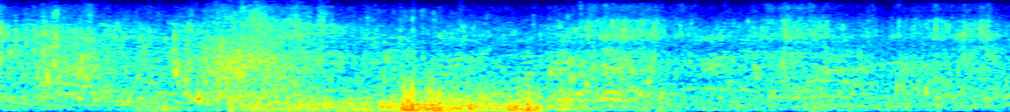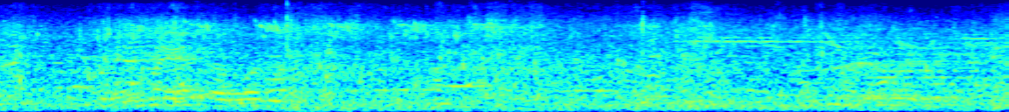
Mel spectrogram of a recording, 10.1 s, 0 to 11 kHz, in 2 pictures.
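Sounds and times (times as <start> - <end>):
faint voices: 0.0 - 10.0
water sloshing around wading legs: 0.0 - 10.0.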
